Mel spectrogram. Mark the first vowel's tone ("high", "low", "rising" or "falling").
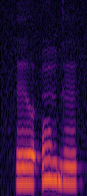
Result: low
